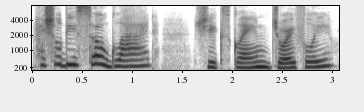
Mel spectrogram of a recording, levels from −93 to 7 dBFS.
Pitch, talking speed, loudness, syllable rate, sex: 270 Hz, 155 wpm, -16 LUFS, 4.9 syllables/s, female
